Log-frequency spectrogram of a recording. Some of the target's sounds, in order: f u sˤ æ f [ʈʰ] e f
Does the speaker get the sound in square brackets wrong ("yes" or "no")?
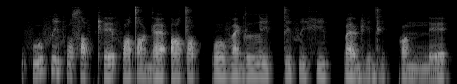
no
